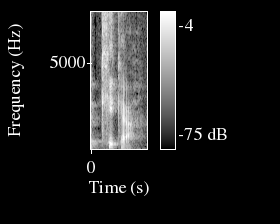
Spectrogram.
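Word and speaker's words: Kyckr: So yes, the Kicker, and that is how you say it, I've discovered since.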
